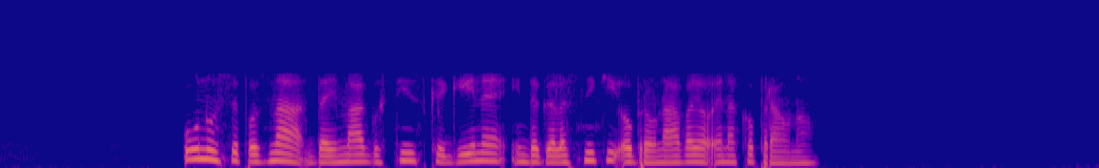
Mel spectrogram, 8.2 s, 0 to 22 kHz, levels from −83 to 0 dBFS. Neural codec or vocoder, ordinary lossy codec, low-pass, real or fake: none; MP3, 24 kbps; 3.6 kHz; real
